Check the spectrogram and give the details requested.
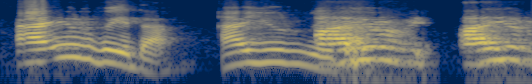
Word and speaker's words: Ayurveda: or are you better how to pronounce it correctly ayurveda are you ready are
